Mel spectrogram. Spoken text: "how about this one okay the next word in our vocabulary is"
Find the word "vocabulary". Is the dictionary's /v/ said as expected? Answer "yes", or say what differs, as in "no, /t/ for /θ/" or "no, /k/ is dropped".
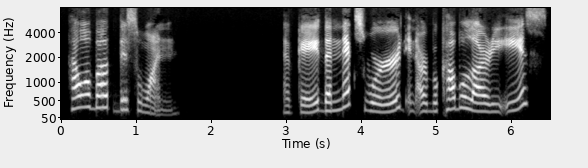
no, /b/ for /v/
